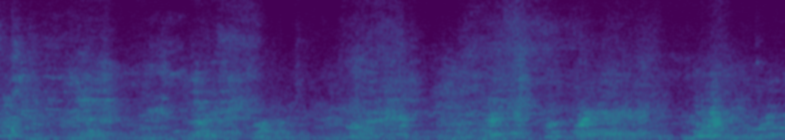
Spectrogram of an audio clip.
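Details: At a Nepalese pig farm, white pigs produce overlapping rasping squeals and snorts in irregular bursts over a steady, noisy background.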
